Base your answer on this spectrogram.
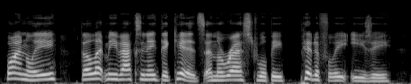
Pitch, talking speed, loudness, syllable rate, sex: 205 Hz, 205 wpm, -19 LUFS, 6.4 syllables/s, female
